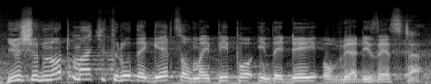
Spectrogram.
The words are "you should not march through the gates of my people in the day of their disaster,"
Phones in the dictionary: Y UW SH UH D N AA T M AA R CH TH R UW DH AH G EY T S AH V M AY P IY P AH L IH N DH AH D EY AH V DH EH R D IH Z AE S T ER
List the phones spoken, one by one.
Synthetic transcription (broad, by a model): Y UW SH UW D N AA T M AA CH TH R UW DH AH G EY T S AH V M AY P IY P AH L IH N DH AH D EY AH V DH EH R D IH Z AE S T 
